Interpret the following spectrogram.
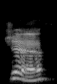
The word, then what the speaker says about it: GIF: like prescribe to but the inventor says jiff and i want to respect people oh okay all right whoever developed it if that's the pronunciation then i yeah i'm going with that but there are some sociologists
